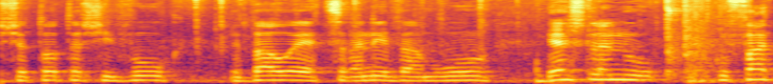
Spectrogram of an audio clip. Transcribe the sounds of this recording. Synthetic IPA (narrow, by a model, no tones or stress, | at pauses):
ʃato̞thaʃivuk | bebauajat͡sʁanimveamʁu | jeʃlanut̪kufa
